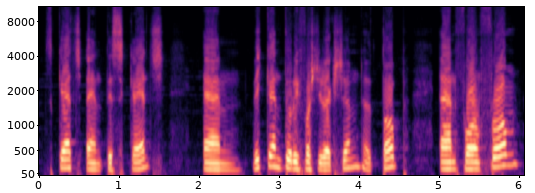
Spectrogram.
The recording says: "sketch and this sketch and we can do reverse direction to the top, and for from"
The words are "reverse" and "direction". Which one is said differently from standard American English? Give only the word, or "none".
reverse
